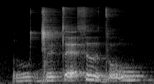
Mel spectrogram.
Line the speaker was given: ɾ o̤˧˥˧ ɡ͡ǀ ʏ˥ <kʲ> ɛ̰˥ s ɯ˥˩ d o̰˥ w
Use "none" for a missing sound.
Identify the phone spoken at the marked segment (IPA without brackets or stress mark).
t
